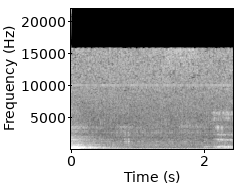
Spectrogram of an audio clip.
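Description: A man's voice trails off, then a pause filled only by a steady low background hum.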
